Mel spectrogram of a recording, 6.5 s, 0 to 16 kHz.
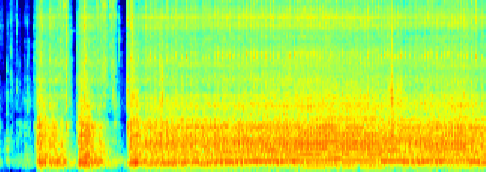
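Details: Husqvarna 125b two-stroke leaf blower held in a vise after fitting an aftermarket replacement carburetor; after a few sputters it settles into a steady buzzy drone. Normal running.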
